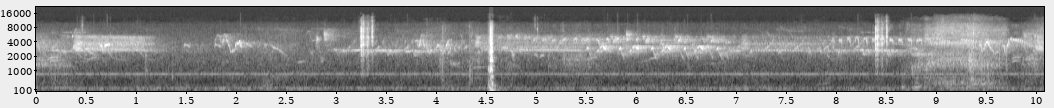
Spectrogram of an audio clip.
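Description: Songbirds chirping and singing, with a single sharp click or knock about halfway through.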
